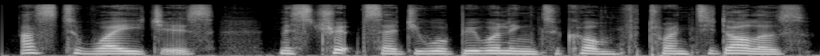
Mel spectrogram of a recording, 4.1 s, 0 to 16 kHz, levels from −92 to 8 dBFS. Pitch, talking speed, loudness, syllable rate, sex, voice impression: 170 Hz, 220 wpm, -18 LUFS, 5.3 syllables/s, female, feminine, middle-aged, tensed, clear, fluent, intellectual, calm, reassuring, elegant, slightly strict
